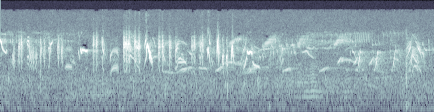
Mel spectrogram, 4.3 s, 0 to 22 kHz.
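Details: Sardinian warbler at Lake Kerkini National Park, Greece, in April 2024, giving a fast, scratchy chatter of dry, high notes in quick bursts, with a faint background hiss.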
